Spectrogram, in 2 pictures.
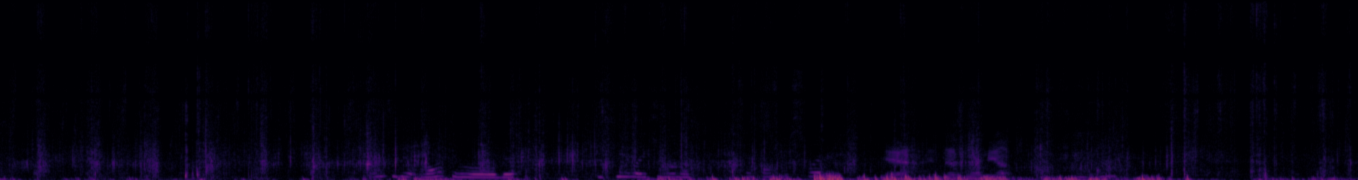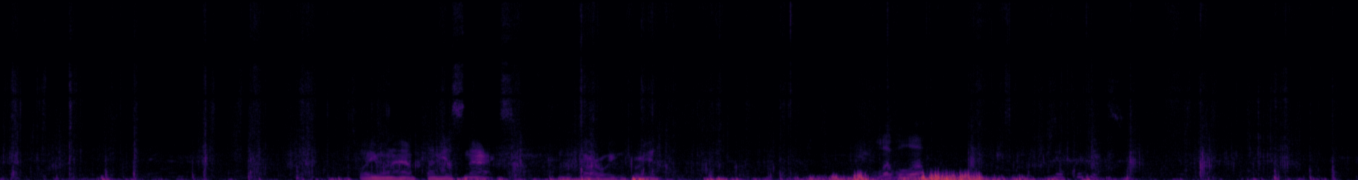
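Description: Footsteps crunch on rocky gravel.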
